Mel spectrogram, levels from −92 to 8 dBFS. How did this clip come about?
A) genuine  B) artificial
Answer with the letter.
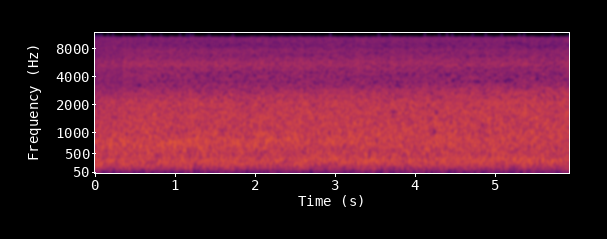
B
